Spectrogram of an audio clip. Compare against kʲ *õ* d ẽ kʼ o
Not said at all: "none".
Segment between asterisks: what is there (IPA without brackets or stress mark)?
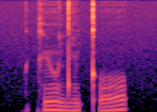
õ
